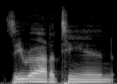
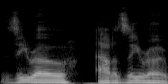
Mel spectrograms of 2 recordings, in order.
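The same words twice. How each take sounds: First: Louder and higher, punching ZERO; emphatic verdict. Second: Said in the usual way. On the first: Shown as a demonstration. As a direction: slam the rating down hard.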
